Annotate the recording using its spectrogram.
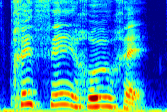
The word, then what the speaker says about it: préférerais: Se a gente fala bem devagar, a gente pronuncia esse E no meio, sem acento, e ficaria préférerais.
